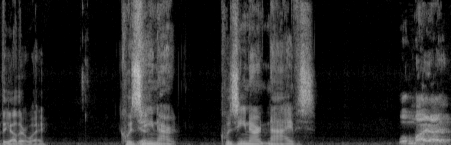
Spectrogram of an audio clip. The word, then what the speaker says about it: Cuisinart: art uh cuisine art it's not cuisinart it's cuisine art exactly the funny thing is is that it really is if you think about it it's spelled that way it's spelled cuisine art but through the years we all just started calling it cuisinart like my coffee machine is a cuisinart i never think of it as cuisine art but think of this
